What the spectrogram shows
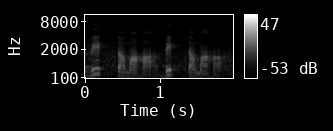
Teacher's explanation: বিসর্গ থাকায় হ উচ্চারণ, আর বিসর্গ এর আগের অক্ষরের সাথে আকার আছে বিধায় সেই আকারটা সেই হয়ের সাথে যুক্ত হয়ে থাকে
